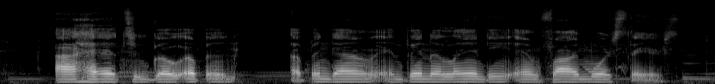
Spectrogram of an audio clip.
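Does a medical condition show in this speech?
Yes: cerebral palsy; therapists had stair climbing to bathroom as exercise.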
